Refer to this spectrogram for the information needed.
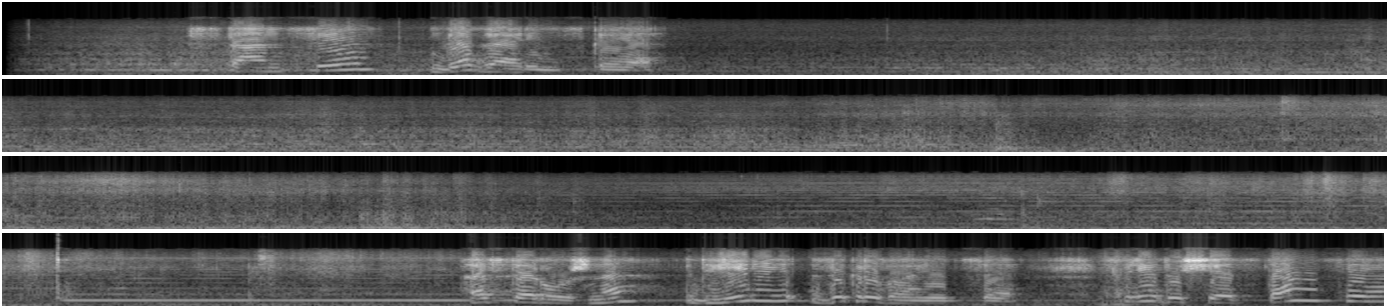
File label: female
